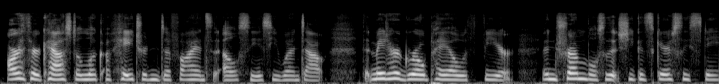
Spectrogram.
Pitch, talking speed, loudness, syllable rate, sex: 225 Hz, 240 wpm, -18 LUFS, 5.7 syllables/s, female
